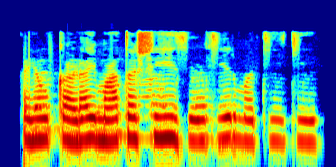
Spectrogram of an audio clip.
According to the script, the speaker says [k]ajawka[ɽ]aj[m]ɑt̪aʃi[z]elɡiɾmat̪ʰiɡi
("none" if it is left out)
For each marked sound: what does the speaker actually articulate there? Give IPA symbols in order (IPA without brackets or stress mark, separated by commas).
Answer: k, ɽ, m, z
